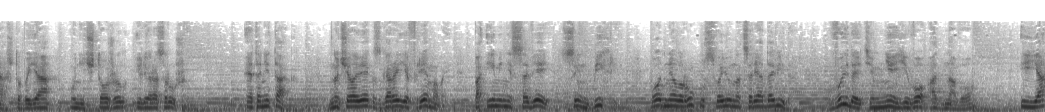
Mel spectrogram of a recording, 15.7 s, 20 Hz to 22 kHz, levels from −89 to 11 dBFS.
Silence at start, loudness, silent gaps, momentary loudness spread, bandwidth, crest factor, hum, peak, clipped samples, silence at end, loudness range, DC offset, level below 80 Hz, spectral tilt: 0 s; -14 LUFS; none; 13 LU; 11.5 kHz; 12 dB; none; 0 dBFS; under 0.1%; 0 s; 3 LU; under 0.1%; -28 dBFS; -7 dB/octave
